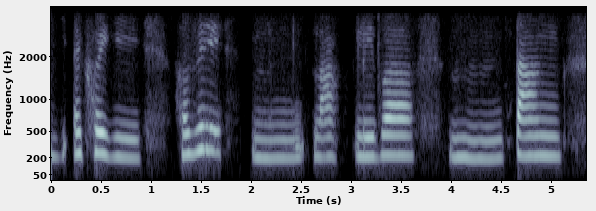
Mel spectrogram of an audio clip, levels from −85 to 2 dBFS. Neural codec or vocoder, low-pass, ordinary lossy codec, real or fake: none; 3.6 kHz; AAC, 24 kbps; real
